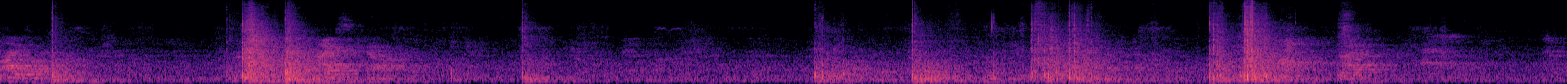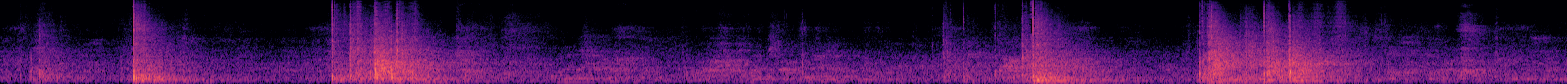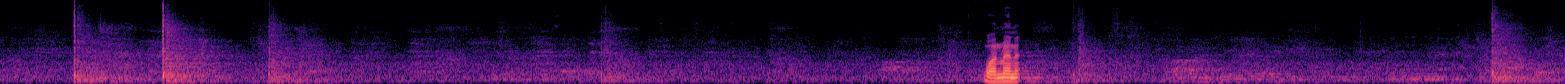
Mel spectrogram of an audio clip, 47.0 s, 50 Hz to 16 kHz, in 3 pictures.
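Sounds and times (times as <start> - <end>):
boxing gloves thudding: 17.0 - 17.7, 19.0 - 20.3, 25.1 - 26.5, 27.6 - 29.1.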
